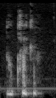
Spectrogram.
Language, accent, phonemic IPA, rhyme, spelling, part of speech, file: English, Southern England, /ælˈpækə/, -ækə, alpaca, noun, LL-Q1860 (eng)-alpaca.wav
- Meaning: A sheep-like domesticated animal of the Andes, Vicugna pacos, in the camel family, closely related to the llama, guanaco, and vicuña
